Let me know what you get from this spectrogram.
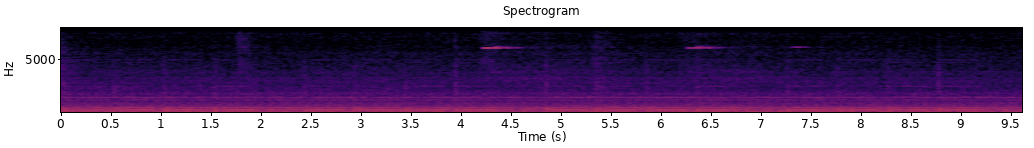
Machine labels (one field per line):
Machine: slide rail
